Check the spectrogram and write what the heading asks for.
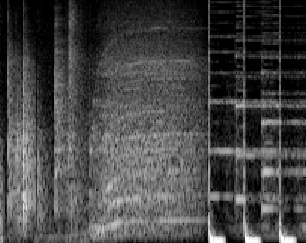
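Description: A few handling clicks, then an orange Ridgid wet/dry shop vac is switched on: its motor winds up with a rising whine and settles into a steady run with a rush of air. About three-quarters of the way in, electronic music with a heavy kick drum about twice a second takes over.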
